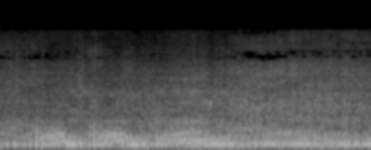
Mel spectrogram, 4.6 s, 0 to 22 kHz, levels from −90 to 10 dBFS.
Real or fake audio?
real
